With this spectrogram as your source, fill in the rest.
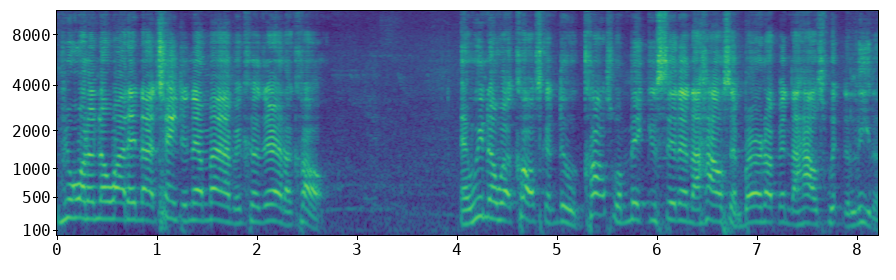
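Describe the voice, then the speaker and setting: Noticeable background noise sits behind a man with a high pitch and an animated tone. He talks at a fairly quick pace with ordinary pitch variation. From US South, Wilmington, North Carolina. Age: 70s. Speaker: rally speaker, military veteran. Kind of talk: rally speech.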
